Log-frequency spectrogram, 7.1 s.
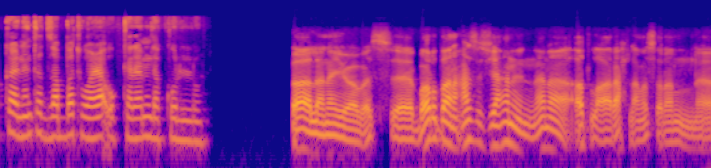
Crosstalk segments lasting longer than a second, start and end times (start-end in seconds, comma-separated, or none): none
